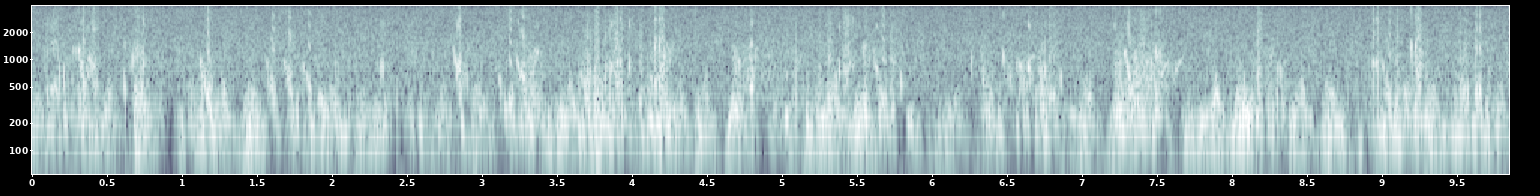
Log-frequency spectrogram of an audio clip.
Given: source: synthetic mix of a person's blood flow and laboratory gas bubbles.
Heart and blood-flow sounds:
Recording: Doppler ultrasound of blood flow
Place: precordium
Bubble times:
0.05-0.49 s: bubbles
0.59-0.89 s: bubbles
0.97-1.25 s: bubbles
1.56-2.18 s: bubbles
2.27-2.44 s: bubbles
2.51-2.63 s: bubbles
2.79-2.94 s: bubbles
3.06-3.46 s: bubbles
3.52-3.57 s: bubbles
3.60-4.35 s: bubbles
4.66-5.50 s: bubbles
5.54-5.92 s: bubbles
6.24-7.08 s: bubbles
7.20-7.71 s: bubbles
8.02-8.39 s: bubbles
8.88-9.76 s: bubbles
From the record:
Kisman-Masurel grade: 342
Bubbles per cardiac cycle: rolling drumbeat, 9 or more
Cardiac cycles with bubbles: 100%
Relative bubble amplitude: moderate (0.250 to 0.450)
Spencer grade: 3 (all of the cardiac periods contain showers or single bubble signals, but not dominating or overriding the cardiac motion signals)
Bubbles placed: anywhere in the cardiac cycle

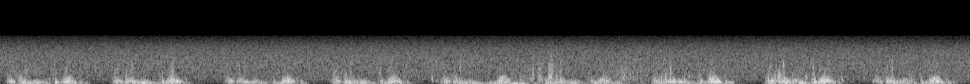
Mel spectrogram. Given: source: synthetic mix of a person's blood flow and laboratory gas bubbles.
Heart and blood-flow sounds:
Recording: Doppler ultrasound of blood flow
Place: precordium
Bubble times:
4.29-4.41 s: bubbles
8.40-8.47 s: bubbles
9.06-9.19 s: bubbles
From the record:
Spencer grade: 2 (many but less than half of the cardiac periods contain bubble signals, singularly or in groups)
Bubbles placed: only in the low amplitude regions of the cardiac cycle

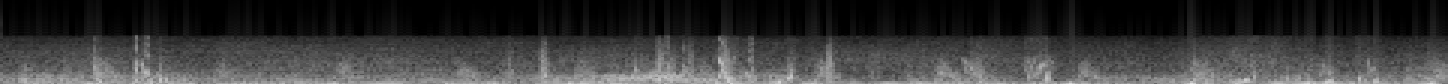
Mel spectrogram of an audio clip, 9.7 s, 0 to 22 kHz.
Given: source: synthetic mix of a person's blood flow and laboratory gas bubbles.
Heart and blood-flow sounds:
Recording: Doppler ultrasound of blood flow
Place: subclavian vein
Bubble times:
0.10-0.20 s: bubbles
0.57-0.81 s: bubbles
0.86-1.15 s: bubbles
4.20-4.27 s: bubbles
4.35-4.48 s: bubbles
4.50-4.63 s: bubbles
4.75-4.91 s: bubbles
4.93-5.05 s: bubbles
5.21-5.30 s: bubbles
6.39-6.57 s: bubbles
6.79-7.04 s: bubbles
7.91-7.99 s: bubbles
8.21-8.75 s: bubbles
8.81-8.89 s: bubbles
9.01-9.21 s: bubbles
From the record:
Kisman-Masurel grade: 223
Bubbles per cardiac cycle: several, 3 to 8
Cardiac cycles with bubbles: 10 to 50%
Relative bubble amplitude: loud (0.450 to 0.775)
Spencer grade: 2 (many but less than half of the cardiac periods contain bubble signals, singularly or in groups)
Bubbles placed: anywhere in the cardiac cycle

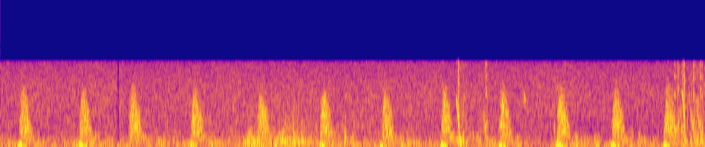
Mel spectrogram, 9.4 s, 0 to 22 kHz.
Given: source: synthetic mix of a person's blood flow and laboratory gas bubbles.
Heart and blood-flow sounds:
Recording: Doppler ultrasound of blood flow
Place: subclavian vein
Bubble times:
3.71-3.96 s: bubbles
4.58-4.63 s: bubbles
6.04-6.62 s: bubbles
6.98-7.03 s: bubbles
7.37-7.59 s: bubbles
8.97-9.42 s: bubbles
From the record:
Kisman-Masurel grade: 221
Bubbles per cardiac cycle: several, 3 to 8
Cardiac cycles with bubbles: 10 to 50%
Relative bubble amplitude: barely perceptible (0.100 to 0.250)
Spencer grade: 2 (many but less than half of the cardiac periods contain bubble signals, singularly or in groups)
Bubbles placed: anywhere in the cardiac cycle

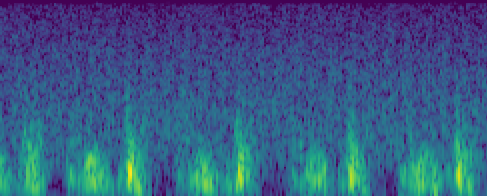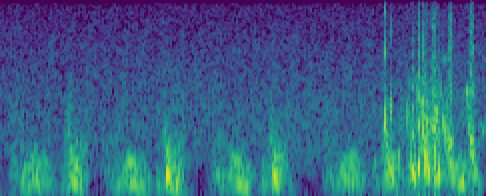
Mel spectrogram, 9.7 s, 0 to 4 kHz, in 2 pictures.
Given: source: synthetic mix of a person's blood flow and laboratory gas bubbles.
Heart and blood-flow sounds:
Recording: Doppler ultrasound of blood flow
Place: precordium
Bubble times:
8.67-9.74 s: bubbles
From the record:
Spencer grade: 1 (occasional bubble signal discernible with the cardiac motion signal, with majority of cardiac periods free of bubbles)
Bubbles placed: anywhere in the cardiac cycle

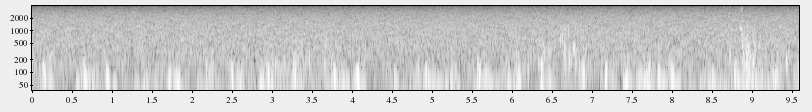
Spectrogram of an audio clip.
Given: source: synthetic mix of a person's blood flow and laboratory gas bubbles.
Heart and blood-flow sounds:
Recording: Doppler ultrasound of blood flow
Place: precordium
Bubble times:
3.28-3.37 s: bubbles
3.42-3.51 s: bubbles
3.62-3.75 s: bubbles
6.30-6.99 s: bubbles
8.70-8.76 s: bubbles
8.83-9.05 s: bubbles
9.40-9.50 s: bubbles
From the record:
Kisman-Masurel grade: 223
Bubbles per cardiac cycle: several, 3 to 8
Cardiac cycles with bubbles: 10 to 50%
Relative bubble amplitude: loud (0.450 to 0.775)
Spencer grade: 2 (many but less than half of the cardiac periods contain bubble signals, singularly or in groups)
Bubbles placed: anywhere in the cardiac cycle

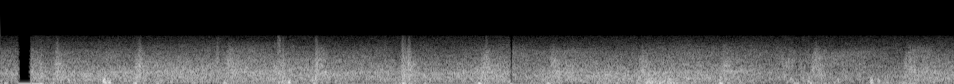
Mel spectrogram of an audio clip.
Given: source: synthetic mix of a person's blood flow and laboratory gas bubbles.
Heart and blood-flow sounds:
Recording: Doppler ultrasound of blood flow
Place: subclavian vein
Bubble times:
0.60-0.71 s: bubbles
2.72-2.86 s: bubbles
2.90-3.21 s: bubbles
7.79-8.13 s: bubbles
From the record:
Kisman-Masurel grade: 121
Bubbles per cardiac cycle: 1 to 2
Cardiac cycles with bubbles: 10 to 50%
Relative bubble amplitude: barely perceptible (0.100 to 0.250)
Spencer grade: 2 (many but less than half of the cardiac periods contain bubble signals, singularly or in groups)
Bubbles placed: anywhere in the cardiac cycle

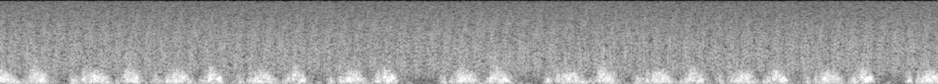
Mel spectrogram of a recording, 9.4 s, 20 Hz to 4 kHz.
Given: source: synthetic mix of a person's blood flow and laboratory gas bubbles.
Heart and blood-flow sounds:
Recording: Doppler ultrasound of blood flow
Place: precordium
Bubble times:
0.00-0.04 s: bubbles
From the record:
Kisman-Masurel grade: 213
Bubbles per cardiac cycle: several, 3 to 8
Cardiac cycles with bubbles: 1 to 10%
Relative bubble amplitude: loud (0.450 to 0.775)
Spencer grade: 1 (occasional bubble signal discernible with the cardiac motion signal, with majority of cardiac periods free of bubbles)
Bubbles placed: anywhere in the cardiac cycle

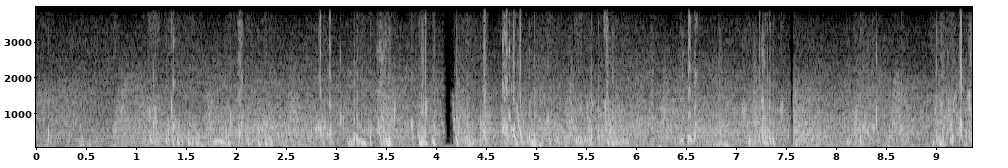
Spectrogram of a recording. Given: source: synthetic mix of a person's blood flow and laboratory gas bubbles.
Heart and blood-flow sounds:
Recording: Doppler ultrasound of blood flow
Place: subclavian vein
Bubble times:
0.03-0.16 s: bubbles
0.75-0.82 s: bubbles
1.05-1.67 s: bubbles
1.75-1.83 s: bubbles
1.86-2.40 s: bubbles
2.71-3.62 s: bubbles
3.71-4.02 s: bubbles
4.13-4.52 s: bubbles
4.62-5.26 s: bubbles
5.37-5.95 s: bubbles
6.36-6.63 s: bubbles
7.04-7.49 s: bubbles
8.10-8.44 s: bubbles
8.63-8.69 s: bubbles
8.93-9.37 s: bubbles
From the record:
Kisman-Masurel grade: 243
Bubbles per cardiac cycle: several, 3 to 8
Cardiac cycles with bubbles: 100%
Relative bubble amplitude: loud (0.450 to 0.775)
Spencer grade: 3 (all of the cardiac periods contain showers or single bubble signals, but not dominating or overriding the cardiac motion signals)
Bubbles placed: anywhere in the cardiac cycle

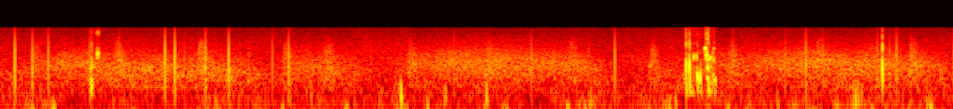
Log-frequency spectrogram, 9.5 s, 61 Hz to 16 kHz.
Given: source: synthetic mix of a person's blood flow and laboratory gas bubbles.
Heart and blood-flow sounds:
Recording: Doppler ultrasound of blood flow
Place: subclavian vein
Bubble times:
0.89-1.00 s: bubbles
6.82-7.17 s: bubbles
From the record:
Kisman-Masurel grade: 123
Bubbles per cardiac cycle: 1 to 2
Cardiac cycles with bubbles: 10 to 50%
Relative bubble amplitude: loud (0.450 to 0.775)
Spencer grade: 2 (many but less than half of the cardiac periods contain bubble signals, singularly or in groups)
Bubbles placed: anywhere in the cardiac cycle

